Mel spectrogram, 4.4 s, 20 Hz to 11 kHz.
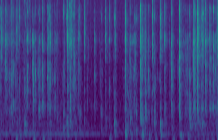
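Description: Fingertips of both hands type continuously on a black plastic full-size membrane keyboard (Dell KB1421) with a hollow housing resting on a desk, pressing and tapping the keys. A rapid, uneven stream of bright, clicky, dry key taps fades almost instantly, with a few louder key strikes standing out. A faint steady low hum sits underneath.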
